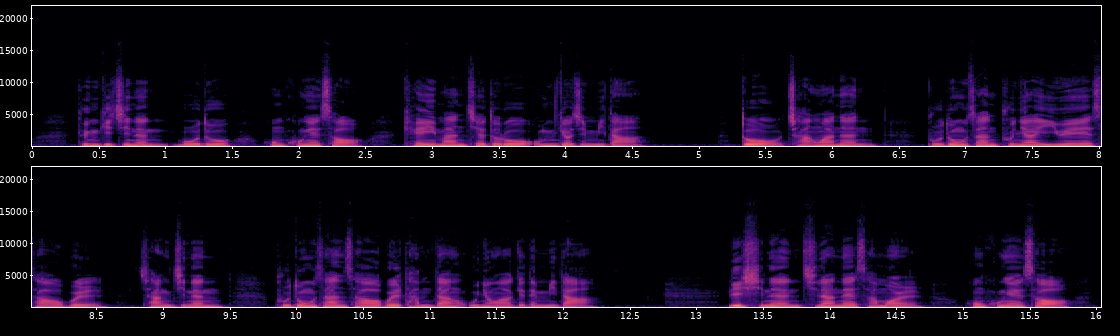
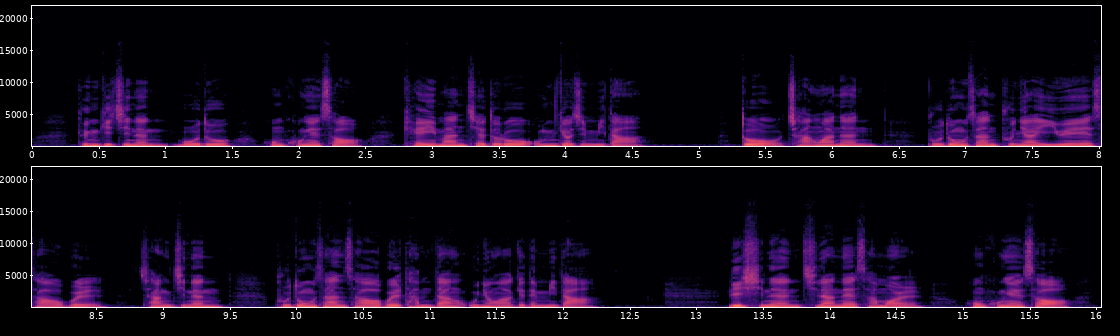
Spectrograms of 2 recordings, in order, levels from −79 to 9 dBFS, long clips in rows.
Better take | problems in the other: neither | none

